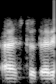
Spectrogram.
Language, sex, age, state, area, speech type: Sanskrit, male, 18-30, Madhya Pradesh, rural, conversation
